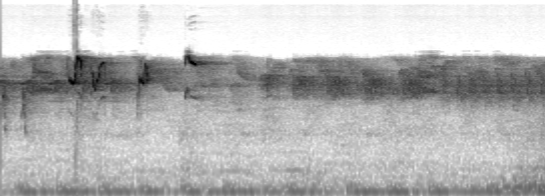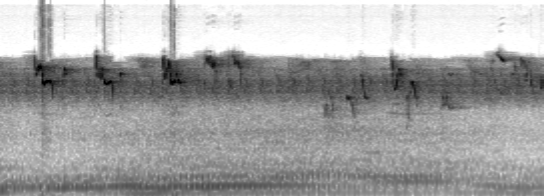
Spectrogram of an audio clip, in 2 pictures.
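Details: White-eye, called a champion singer, giving high thin twitters punctuated by sharper loud chirps roughly twice a second, over a low rumbling background noise in the second half.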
